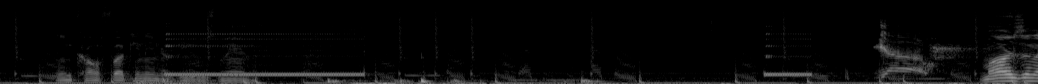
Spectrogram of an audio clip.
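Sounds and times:
speech: 0:00.6 - 0:03.6, 0:09.8 - 0:10.3
busier rhythmic electronic sounds: 0:01.4 - 0:10.3
steady buzzing phone ring tone on an outgoing call: 0:01.6 - 0:03.8, 0:07.6 - 0:08.2.

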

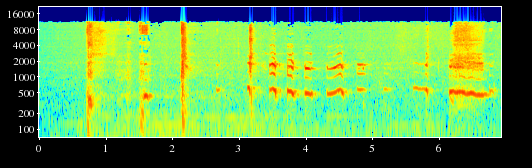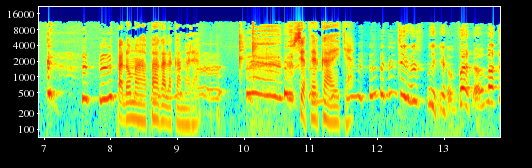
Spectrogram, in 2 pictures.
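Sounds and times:
speech: 0:01.5 - 0:01.8, 0:08.1 - 0:09.5, 0:10.8 - 0:13.8
woman crying: 0:02.6 - 0:13.8
woman's sharp breathy gasps: 0:10.0 - 0:10.6.

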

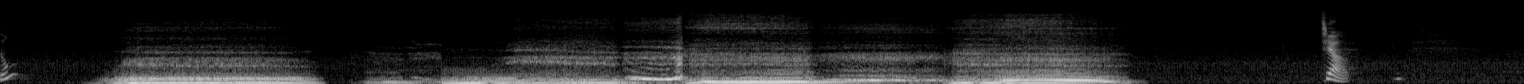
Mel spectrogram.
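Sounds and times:
leopard calling with deep rasping roars: 0:00.9 - 0:11.4
speech: 0:13.3 - 0:13.6.

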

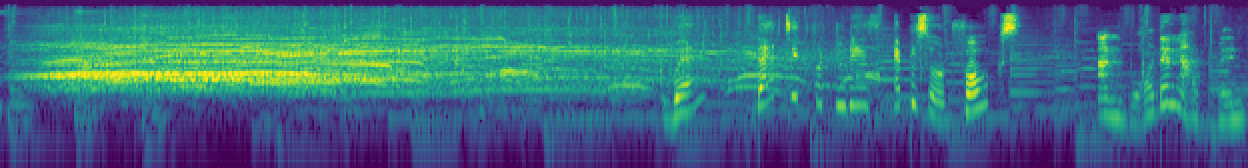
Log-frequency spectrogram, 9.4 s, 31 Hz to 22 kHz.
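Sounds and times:
large crowd cheering and shouting for cricket teams: 0:00.0 - 0:06.9
speech: 0:05.0 - 0:09.3.

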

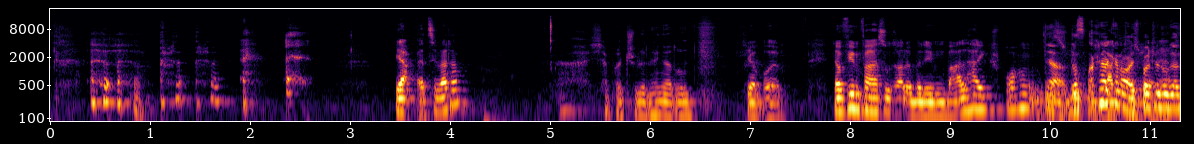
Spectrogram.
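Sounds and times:
speech: 0:00.4 - 0:01.0, 0:03.5 - 0:04.3, 0:05.5 - 0:11.2
raspy coughs: 0:00.4 - 0:02.7.

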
